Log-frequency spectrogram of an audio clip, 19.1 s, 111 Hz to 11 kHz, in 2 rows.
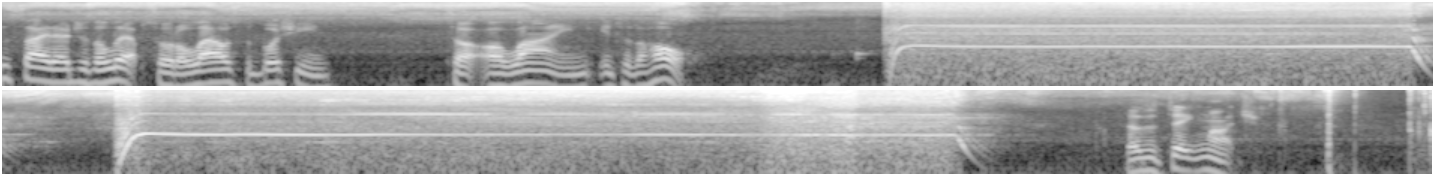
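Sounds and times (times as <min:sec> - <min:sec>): die grinder whining: 0:05.9 - 0:16.4.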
